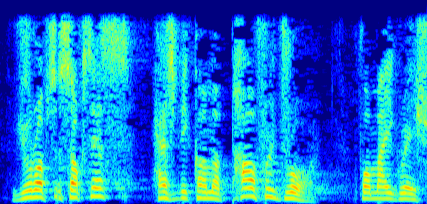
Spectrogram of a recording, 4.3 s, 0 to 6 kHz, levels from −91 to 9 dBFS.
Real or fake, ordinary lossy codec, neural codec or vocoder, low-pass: real; none; none; 5.4 kHz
